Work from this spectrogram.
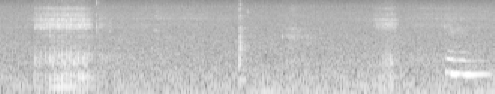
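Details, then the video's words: Neapolitan Mastiff snoring: a rough, rasping low snore near the start, a shorter hiss around five seconds in, then a nasal whistling tone at the end, with a sharp click in between. "Napolitan Mastif snoring"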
